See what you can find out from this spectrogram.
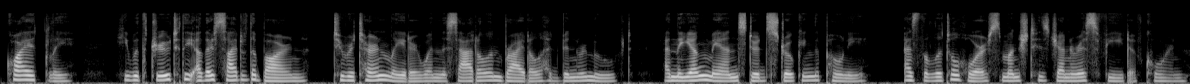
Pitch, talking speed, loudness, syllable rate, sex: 170 Hz, 195 wpm, -19 LUFS, 5.1 syllables/s, female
